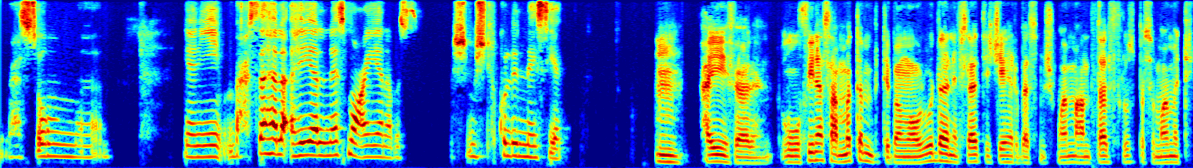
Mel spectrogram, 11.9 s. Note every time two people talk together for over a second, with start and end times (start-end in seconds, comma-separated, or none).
none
